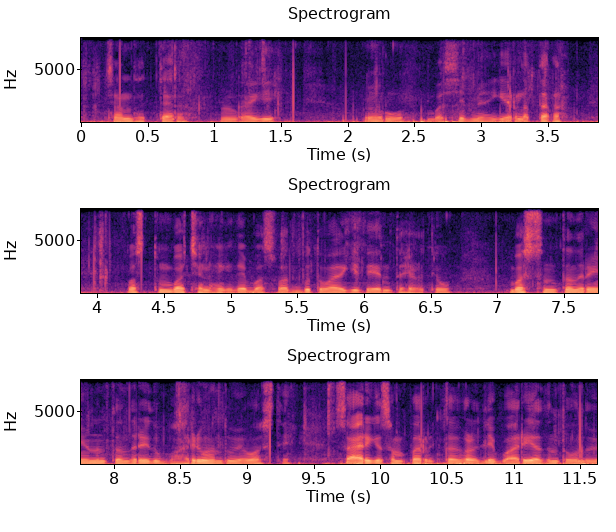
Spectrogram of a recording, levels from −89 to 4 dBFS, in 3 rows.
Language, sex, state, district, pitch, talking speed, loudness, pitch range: Kannada, male, Karnataka, Bijapur, 115 Hz, 105 wpm, -20 LUFS, 105-120 Hz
